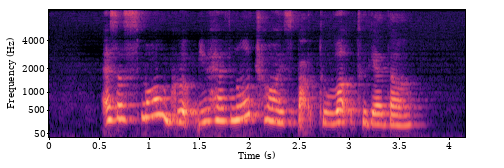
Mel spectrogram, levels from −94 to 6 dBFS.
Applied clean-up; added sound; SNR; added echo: neural mask model Resemble Enhance denoiser.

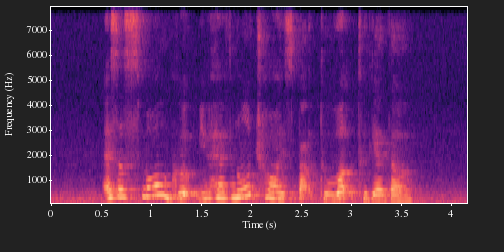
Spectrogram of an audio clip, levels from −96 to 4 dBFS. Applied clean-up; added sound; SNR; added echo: none; none; none; none.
